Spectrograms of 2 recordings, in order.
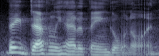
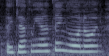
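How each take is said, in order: First: Said in the usual way. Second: Fast, high, through laughter; high giggly repeat. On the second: Real, not acted. Vlogger repeating the gossip, high and giggling. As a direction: say it again giggling. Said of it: "And, yeah".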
